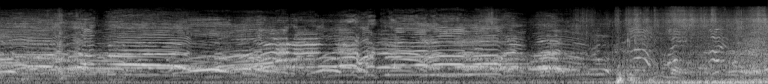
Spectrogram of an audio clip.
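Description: Crowd shouting slogans with raised hands, many loud voices calling out together in rising, overlapping bursts, close and forceful.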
